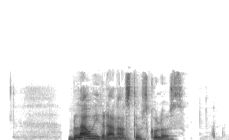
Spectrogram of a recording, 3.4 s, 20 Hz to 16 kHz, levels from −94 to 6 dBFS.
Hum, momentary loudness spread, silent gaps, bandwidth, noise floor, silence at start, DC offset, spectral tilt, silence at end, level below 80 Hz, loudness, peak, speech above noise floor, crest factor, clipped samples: none; 21 LU; none; 8.2 kHz; -64 dBFS; 1.05 s; under 0.1%; -5 dB/octave; 0.75 s; -66 dBFS; -21 LUFS; -2 dBFS; 43 dB; 22 dB; under 0.1%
